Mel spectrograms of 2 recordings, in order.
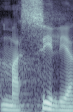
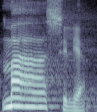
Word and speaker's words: Massilia: en la primera sílaba entonces pasaría a massilia y como claro había tan un acento tan grande en la primera sílaba ya luego las sílabas siguientes pues se descuidaban un poco y por tanto la a se transformaba en y no entonces massilia entonces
